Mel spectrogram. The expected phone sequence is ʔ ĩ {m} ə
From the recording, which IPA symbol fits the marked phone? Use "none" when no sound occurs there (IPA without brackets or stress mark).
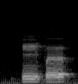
p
